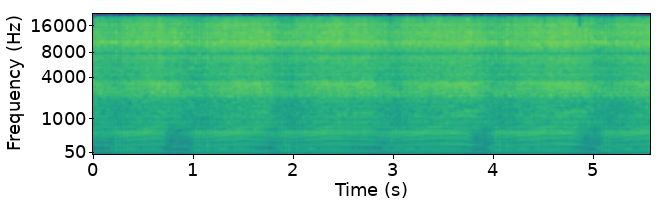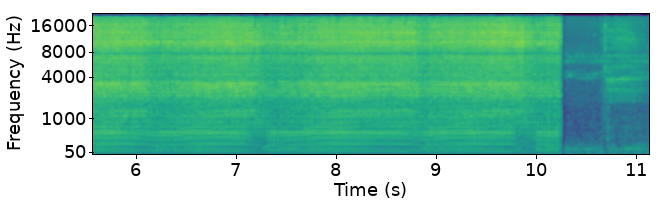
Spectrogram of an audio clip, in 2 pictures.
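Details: Sportsman 2000 W four-stroke generator under a 1500 W space heater load before repair: speed rises and sags about once a second, steady hunting from an overreacting governor and lean fuel. The governor is suspected of being too sensitive.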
